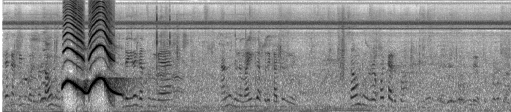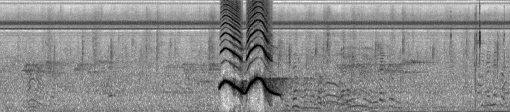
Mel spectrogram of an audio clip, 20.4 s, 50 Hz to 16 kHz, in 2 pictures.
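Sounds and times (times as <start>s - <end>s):
great argus call: 1.2s - 2.6s, 14.6s - 16.0s.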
